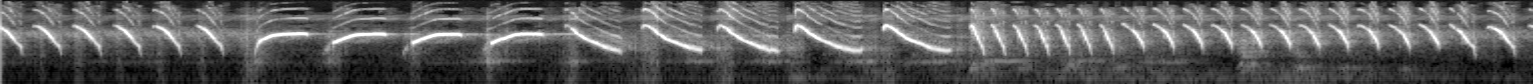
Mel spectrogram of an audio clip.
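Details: Champion canaries in song: falling whistles, then upward-hooked notes, then long sweeping slurs. The phrase ends in a fast, rolling trill of rapid repeated notes.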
